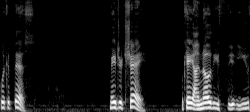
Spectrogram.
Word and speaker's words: Choi: you think that that says major Choi right there but if you've ever been to Korea or you have a Korean girlfriend or husband or wife or relative you know that that is typically pronounced Che so uh it says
